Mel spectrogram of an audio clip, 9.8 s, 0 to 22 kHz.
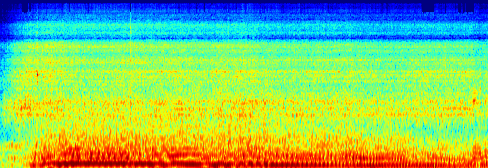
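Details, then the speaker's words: Nearly 50-year-old inexpensive bench grinder from the 1970s running up to speed with loud, rough hum and strong vibration, rattle on stopping; one side's motor bearing has play, worn, to be replaced. "see how badly it vibrates when it's running and uh how noisy it is and you can hear a little bit of a rattle when it stops now this side over here is tight has no movement at all but this side here hear that the bearing inside here has gone bad"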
